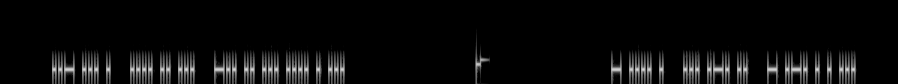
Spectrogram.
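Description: Fast Morse code at 40 words per minute in a single steady mid-pitched tone, keyed in quick dits and dahs. Two long runs are split by a few seconds of silence broken only by one brief click.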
